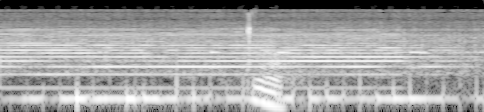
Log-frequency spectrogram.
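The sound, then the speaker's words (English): Steady cassette tape hiss from a cassette playing in a living room, over a low, buzzing electrical hum, with a brief downward-sliding warble partway through; no one speaks. “Audio hiss. Cassette tape.”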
